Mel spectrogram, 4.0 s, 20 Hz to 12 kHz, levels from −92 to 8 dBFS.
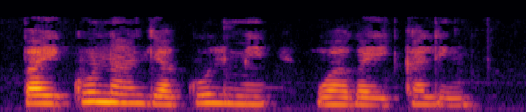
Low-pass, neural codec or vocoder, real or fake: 7.2 kHz; none; real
